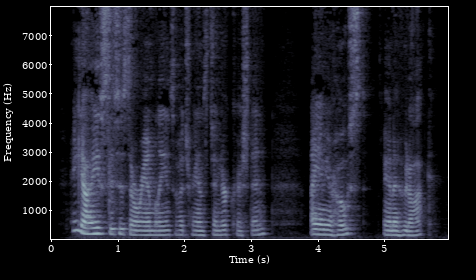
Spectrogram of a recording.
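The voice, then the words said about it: Congested, sick, tired voice. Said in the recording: “I know I sound very weird right now. I am not feeling good at all... Very tired. I am coughing up a storm. My nose is beyond stuffed. My throat's just sore”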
